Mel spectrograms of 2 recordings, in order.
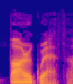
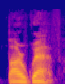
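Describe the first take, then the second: First: Slow, lean hard on bar, let graph drop; right stress on bar. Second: Bar light, graph punched with a falling tune; mock the wrong way, hit graph hard; wrong stress on graph. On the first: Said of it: "记得这重音啊". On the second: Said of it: "不要念". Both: Shown as a demonstration.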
